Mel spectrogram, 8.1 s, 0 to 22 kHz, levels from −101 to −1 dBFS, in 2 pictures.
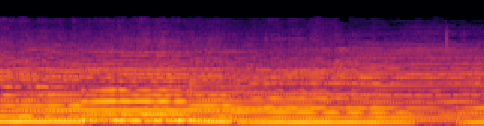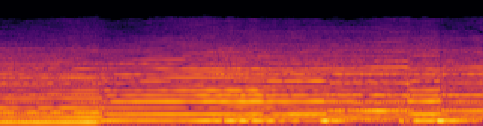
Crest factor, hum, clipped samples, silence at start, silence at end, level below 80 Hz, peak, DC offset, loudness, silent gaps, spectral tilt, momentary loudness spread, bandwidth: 14 dB; none; under 0.1%; 0 s; 0 s; -52 dBFS; -6 dBFS; under 0.1%; -20 LUFS; none; -9 dB/octave; 7 LU; 7.6 kHz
